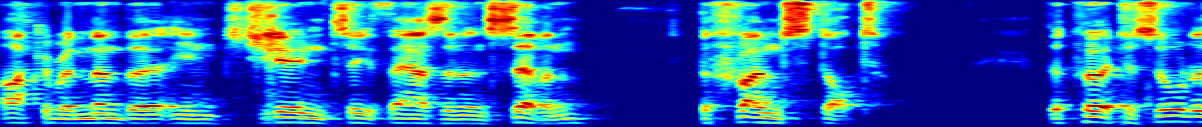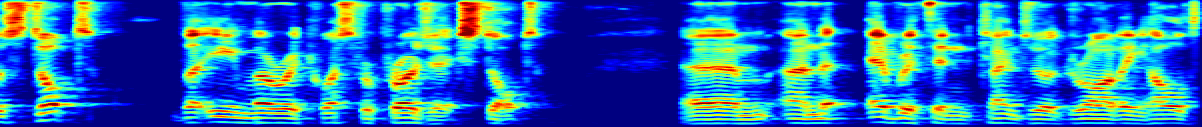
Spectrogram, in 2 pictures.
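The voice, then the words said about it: British accent. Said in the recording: “as you can probably tell by my accent, I'm originally from the UK.”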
